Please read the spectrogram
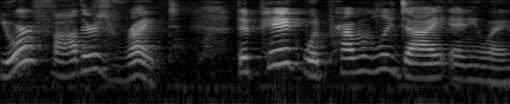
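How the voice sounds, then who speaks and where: A woman performs a put-on character voice. Her pitch swings very widely. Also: fairly high pitch for a woman, moderate pace. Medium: read story. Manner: brisk, matter-of-fact.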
